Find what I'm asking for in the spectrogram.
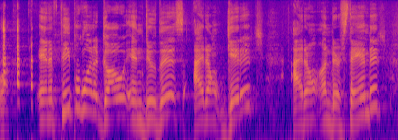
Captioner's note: laughter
